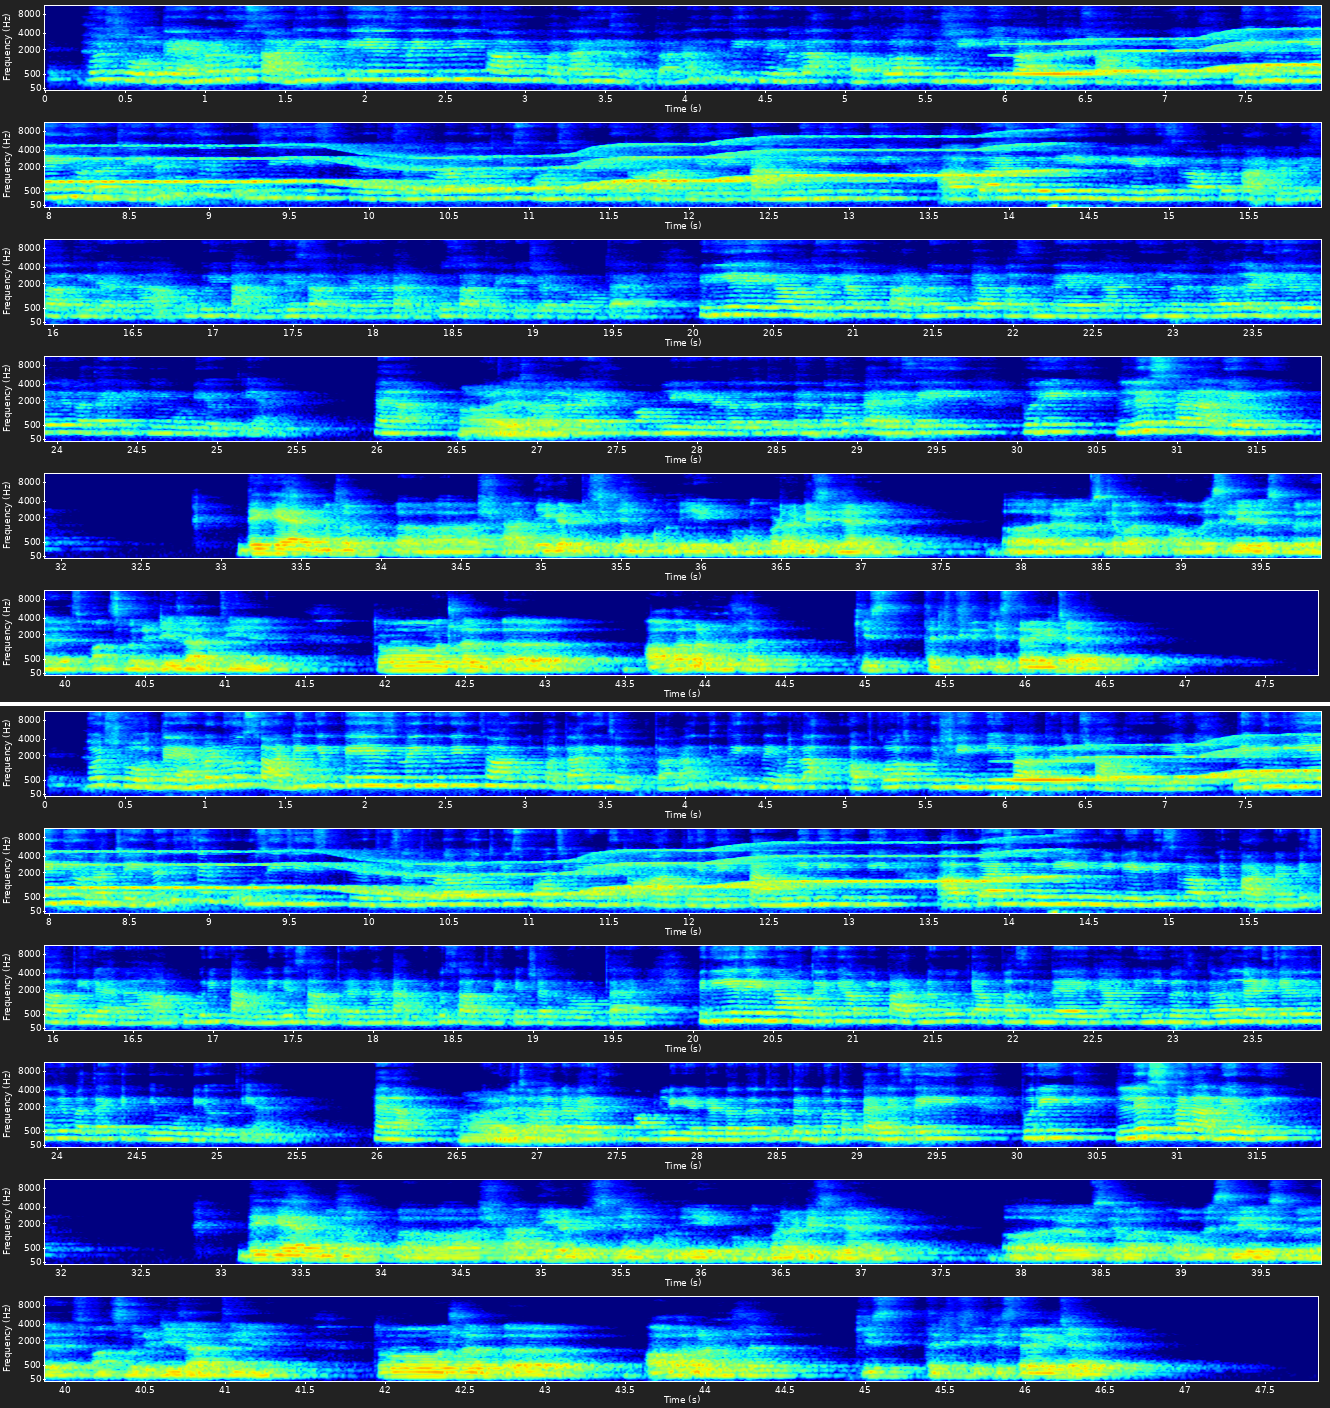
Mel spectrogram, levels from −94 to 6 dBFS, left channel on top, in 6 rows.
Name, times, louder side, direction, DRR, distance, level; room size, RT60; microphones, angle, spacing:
voice 1, 0.2-25.4 26.0-31.8, right 2 dB, 70° right, 2 dB, 0.4 m, -35 dB
Musical instrument, 5.9-14.3, left 1 dB, ahead, 0.6 m, -30 dB
voice 2, 26.5-27.2 33.1-37.1 37.9-41.3 41.9-43.2 43.6-44.4 44.9-45.1 45.4-46.4, equal, 55° left, 0 dB, 0.5 m, -29 dB
2.6 x 2.2 x 2.4 m, 1.1 s
head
